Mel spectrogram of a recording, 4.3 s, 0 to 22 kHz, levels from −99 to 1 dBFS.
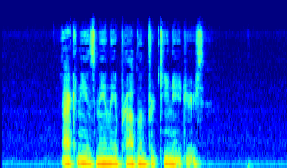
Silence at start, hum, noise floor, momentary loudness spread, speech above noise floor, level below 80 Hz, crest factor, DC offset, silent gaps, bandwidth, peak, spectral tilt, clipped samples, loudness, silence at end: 0.9 s; none; -69 dBFS; 10 LU; 37 dB; -64 dBFS; 20 dB; under 0.1%; none; 12.5 kHz; -16 dBFS; -5.5 dB/octave; under 0.1%; -34 LUFS; 1.25 s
